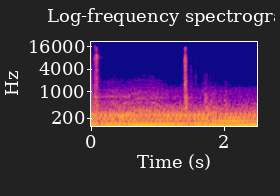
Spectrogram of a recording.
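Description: A Toyota Supra idles at a drag strip with a steady, loud low rumble that holds throughout, and a brief sharp hiss cuts in midway.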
